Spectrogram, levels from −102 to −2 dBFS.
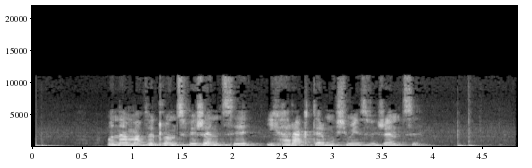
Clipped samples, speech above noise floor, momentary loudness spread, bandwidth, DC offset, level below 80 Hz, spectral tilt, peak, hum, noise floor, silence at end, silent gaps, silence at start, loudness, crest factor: under 0.1%; 35 dB; 17 LU; 11.5 kHz; under 0.1%; -46 dBFS; -4 dB/octave; 0 dBFS; none; -55 dBFS; 0.4 s; none; 0.05 s; -21 LUFS; 22 dB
